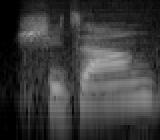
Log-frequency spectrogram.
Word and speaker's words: Xizang: known abroad as Tibet shizang is the pronunciation of the Chinese name of the region almost exactly 72 years ago on May the 23rd 1951.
